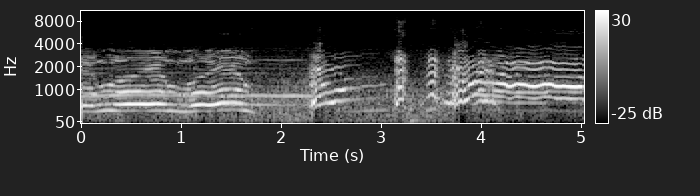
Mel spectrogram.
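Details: Dogs singing in a car during a drive: long wavering harmonic howls that slide and bend, broken by a few short yips and abrupt rising barks near the middle before the sustained howling resumes.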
